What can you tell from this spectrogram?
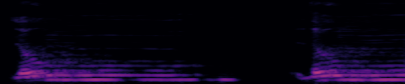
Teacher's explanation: didengungkan dulu sebanyak 2 harokat. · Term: idgham bi gunnah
